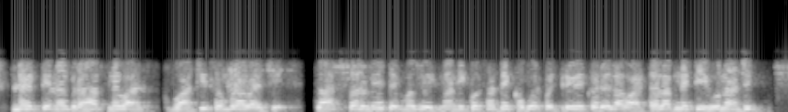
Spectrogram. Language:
Gujarati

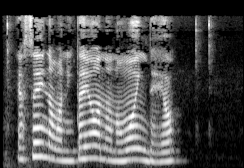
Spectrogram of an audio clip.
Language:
Japanese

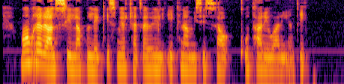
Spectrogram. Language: Georgian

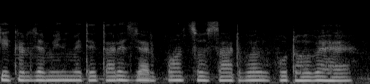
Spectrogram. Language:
Magahi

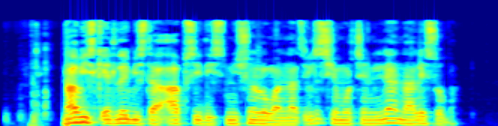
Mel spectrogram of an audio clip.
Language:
Georgian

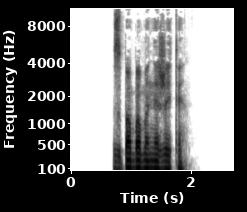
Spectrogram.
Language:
Ukrainian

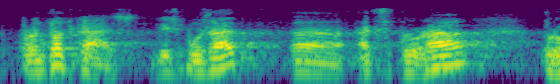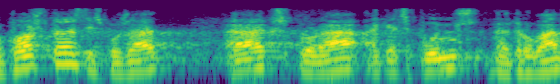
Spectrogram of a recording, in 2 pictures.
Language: Catalan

